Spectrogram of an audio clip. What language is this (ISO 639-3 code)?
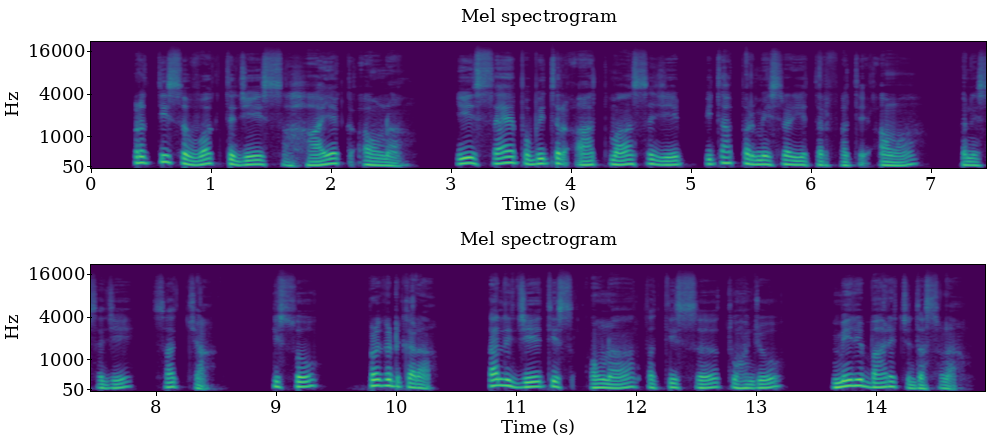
kfs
